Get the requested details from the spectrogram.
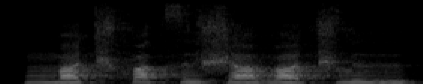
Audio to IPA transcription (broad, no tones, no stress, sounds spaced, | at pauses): ŋ͡m a t͡ʃ f a t͡s ɨ ʃ a v a t͡ʃ l ɨ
